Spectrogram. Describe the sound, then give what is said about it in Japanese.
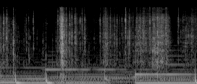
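Crisp cracks and crackling as golden fried bone-in chicken is cut, a few sharp snaps standing out from a steady, faint crunchy rustle. “黄金チキンってあこんな感じなんですねあこれは切るんだな”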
